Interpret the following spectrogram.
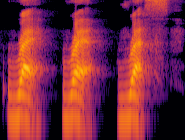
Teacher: you start with an R sound there is no W here okay just an r and then an a sound re re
